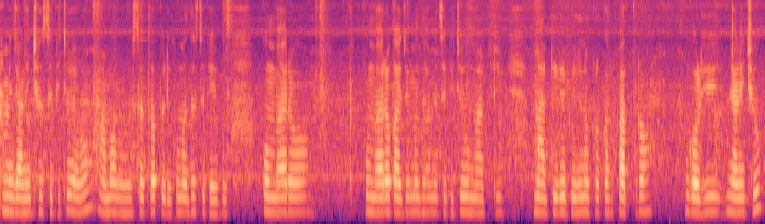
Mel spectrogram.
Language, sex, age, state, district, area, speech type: Odia, female, 18-30, Odisha, Subarnapur, urban, spontaneous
